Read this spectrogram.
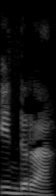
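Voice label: "indera", Indonesian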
